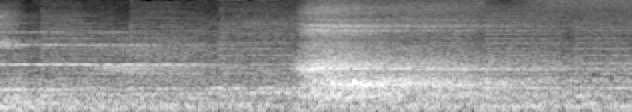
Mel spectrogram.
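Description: A man's sharp, noisy breath out about a second in, from the effort of holding a wall sit.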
